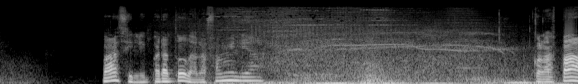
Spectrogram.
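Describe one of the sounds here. A burst of magic crackles and whooshes.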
